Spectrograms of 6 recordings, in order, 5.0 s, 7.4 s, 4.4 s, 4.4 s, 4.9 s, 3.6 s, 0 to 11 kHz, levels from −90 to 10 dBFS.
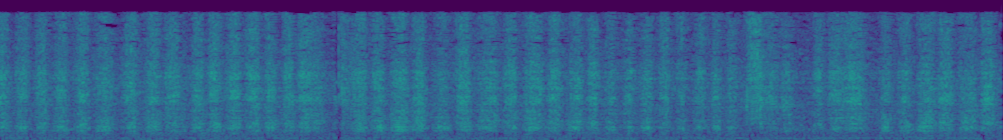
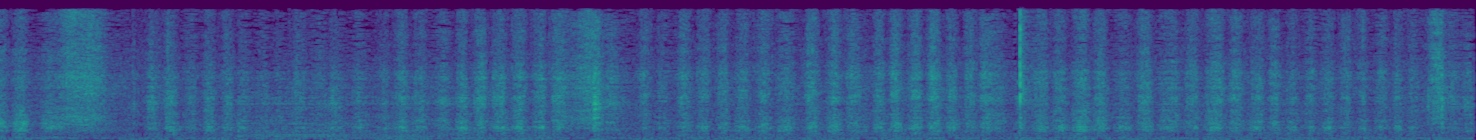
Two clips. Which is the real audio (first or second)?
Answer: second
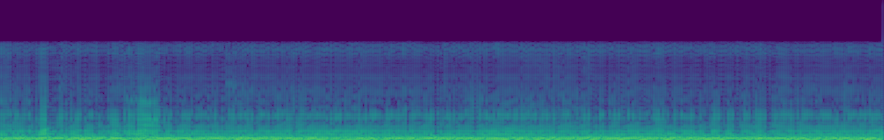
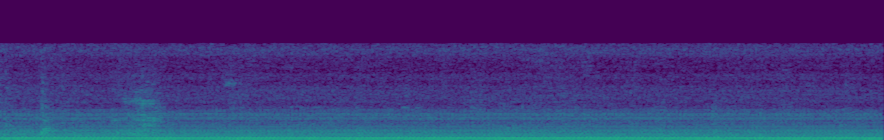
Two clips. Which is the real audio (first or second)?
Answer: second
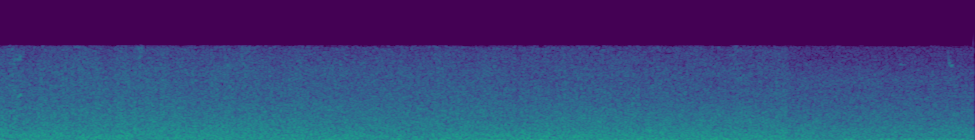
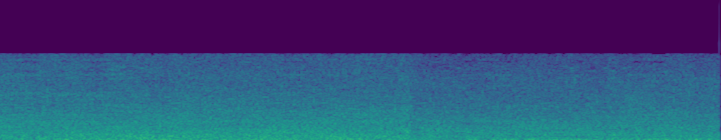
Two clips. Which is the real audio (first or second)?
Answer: first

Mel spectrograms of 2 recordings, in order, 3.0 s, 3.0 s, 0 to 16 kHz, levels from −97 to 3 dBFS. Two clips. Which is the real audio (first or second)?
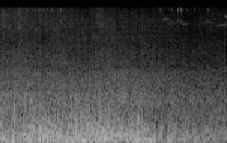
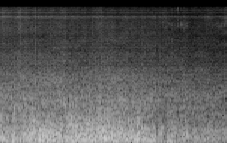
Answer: first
